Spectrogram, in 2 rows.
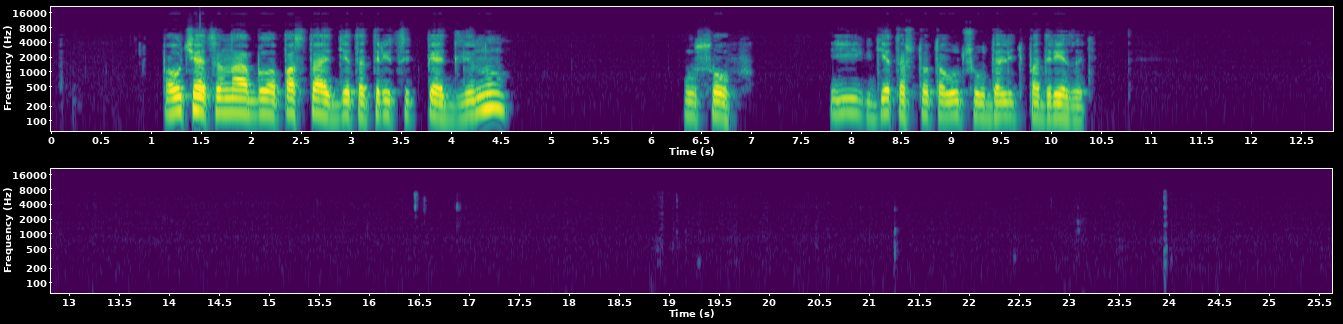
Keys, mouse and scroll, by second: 22.2 middle click, 22.2-24.0 scroll down 2, 24.0 middle click.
